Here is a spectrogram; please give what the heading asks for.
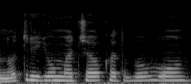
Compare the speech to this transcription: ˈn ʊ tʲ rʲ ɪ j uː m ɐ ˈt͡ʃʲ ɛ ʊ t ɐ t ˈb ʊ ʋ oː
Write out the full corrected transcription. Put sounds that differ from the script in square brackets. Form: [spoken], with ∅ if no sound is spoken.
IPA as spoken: ˈn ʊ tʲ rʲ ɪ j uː m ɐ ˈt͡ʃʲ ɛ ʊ [k] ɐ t ˈb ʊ ʋ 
